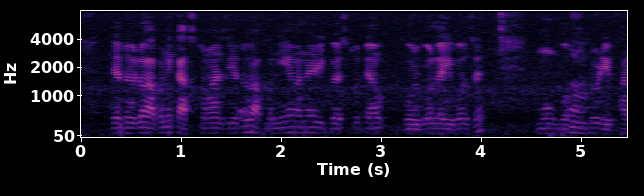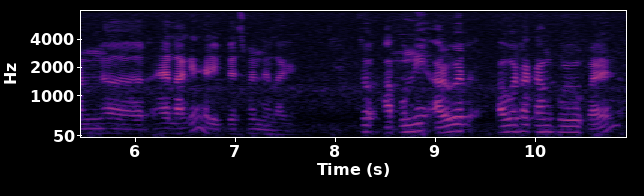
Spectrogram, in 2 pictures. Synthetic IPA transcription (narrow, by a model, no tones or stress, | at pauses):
tɛtoilɔapunikastɔmaɹziɦɛtʊapuniɛmanɛɹikwɛstʊtɛʊ̃koɹibɔlaɡibɔzɛ | mʊkbɔstutʊɹipʰanɦɛlaɡɛɹiplesmɛntnɛla̰ɡɛ̰ | soapuniaɹuɛ | aɹʊɛtakamkoɹibɔpaɹɛ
